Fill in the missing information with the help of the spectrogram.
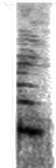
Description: child play

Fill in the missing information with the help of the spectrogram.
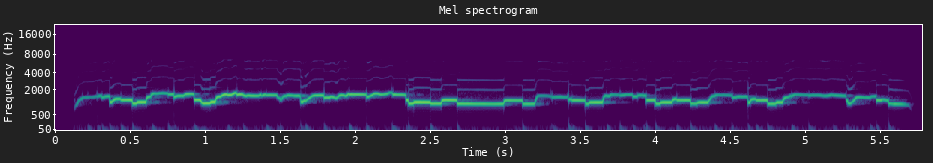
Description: ocarina randomness short

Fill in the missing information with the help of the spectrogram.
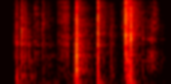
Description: dvd case put in dvd

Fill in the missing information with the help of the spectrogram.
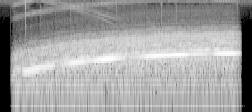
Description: shuttle engine start

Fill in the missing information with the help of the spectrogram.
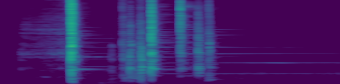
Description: walkman close clink

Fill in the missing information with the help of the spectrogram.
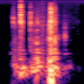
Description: suitcase lift up soft

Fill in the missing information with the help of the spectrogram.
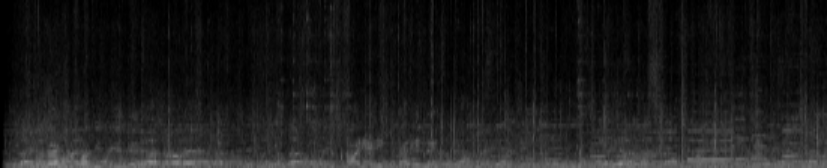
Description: black market atmo

